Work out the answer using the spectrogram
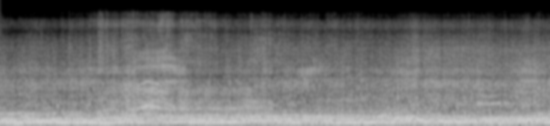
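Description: Several stock car engines running together on a dirt track, their pitch rising and falling as the cars accelerate and lift off.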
